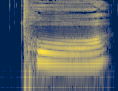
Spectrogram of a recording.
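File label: "tuo3", Mandarin Chinese, pinyin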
